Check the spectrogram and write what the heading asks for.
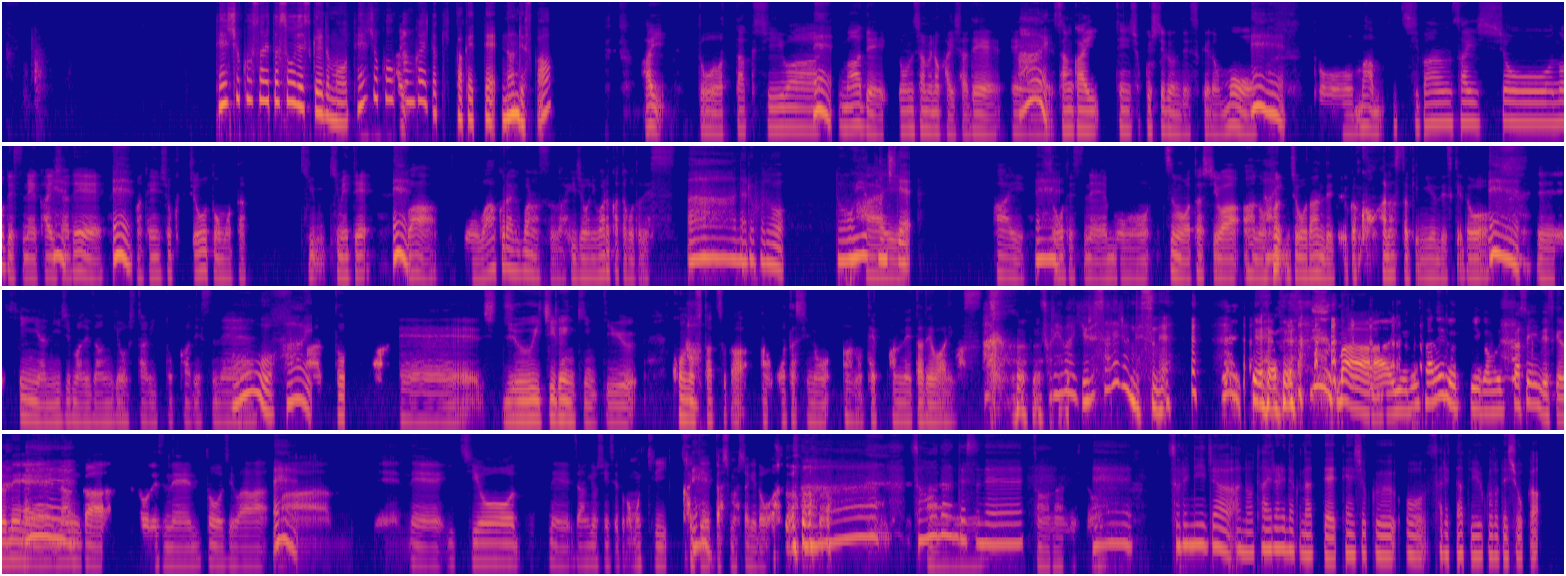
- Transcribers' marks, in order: tapping; static; laughing while speaking: "あの"; laughing while speaking: "こう"; laugh; laughing while speaking: "許されるんですね"; unintelligible speech; laugh; laugh
- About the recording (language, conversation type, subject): Japanese, podcast, 転職を考えるようになったきっかけは何ですか？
